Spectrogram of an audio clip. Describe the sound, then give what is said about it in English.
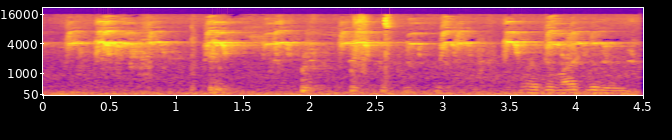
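American robins giving alarm calls at an owl: sharp, repeated chirps and squawks burst out in quick succession, fairly faint against a steady background hiss. “we're hearing a whole lot of songbird. The local robins are pissed off. At something.”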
